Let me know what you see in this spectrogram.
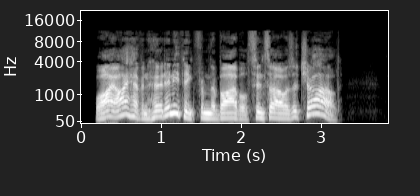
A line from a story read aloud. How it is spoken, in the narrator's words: the man exclaimed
